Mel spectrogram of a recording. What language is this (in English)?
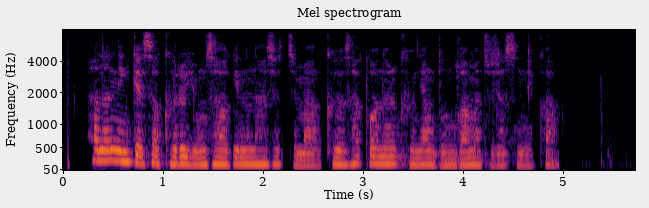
Korean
